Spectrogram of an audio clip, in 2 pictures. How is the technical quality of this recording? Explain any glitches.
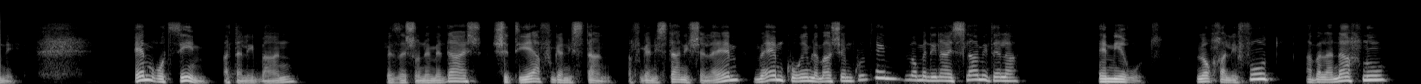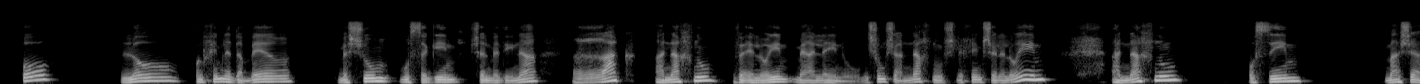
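No glitches to report here: the speech comes over an AMR wideband (HD Voice) link at 18.25 kbit/s, which is why there's nothing above 7.5 kHz, and at that rate any codec traces are faint at most.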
